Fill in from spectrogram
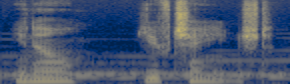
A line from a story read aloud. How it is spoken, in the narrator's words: she said, her voice soft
